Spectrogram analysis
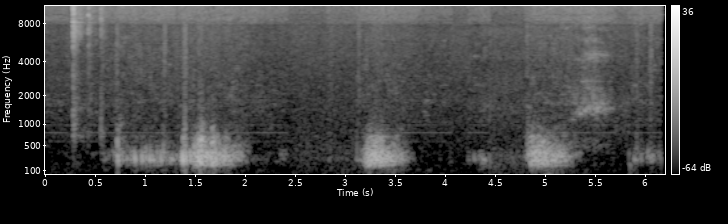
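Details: Crackles demonstrated in a pharmacology class on COPD and asthma, played through a speaker: repeated noisy breaths with brief popping sounds scattered through them, heard through slight room noise.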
